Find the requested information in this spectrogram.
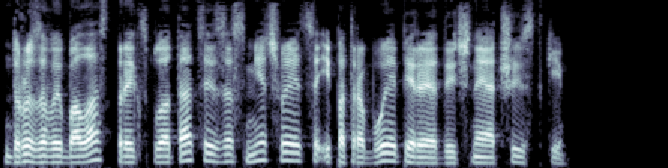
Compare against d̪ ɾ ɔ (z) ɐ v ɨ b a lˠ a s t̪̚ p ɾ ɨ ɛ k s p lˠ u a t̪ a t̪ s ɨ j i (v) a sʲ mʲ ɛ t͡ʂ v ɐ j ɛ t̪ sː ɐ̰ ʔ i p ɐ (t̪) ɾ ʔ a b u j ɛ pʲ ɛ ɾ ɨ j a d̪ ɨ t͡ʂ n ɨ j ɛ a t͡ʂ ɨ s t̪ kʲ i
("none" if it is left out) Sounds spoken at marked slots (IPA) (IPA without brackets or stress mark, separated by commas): z, z, t̪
